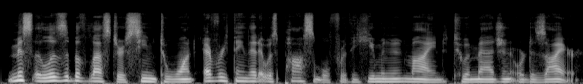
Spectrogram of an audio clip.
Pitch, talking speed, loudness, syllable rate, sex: 130 Hz, 195 wpm, -20 LUFS, 6.2 syllables/s, male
